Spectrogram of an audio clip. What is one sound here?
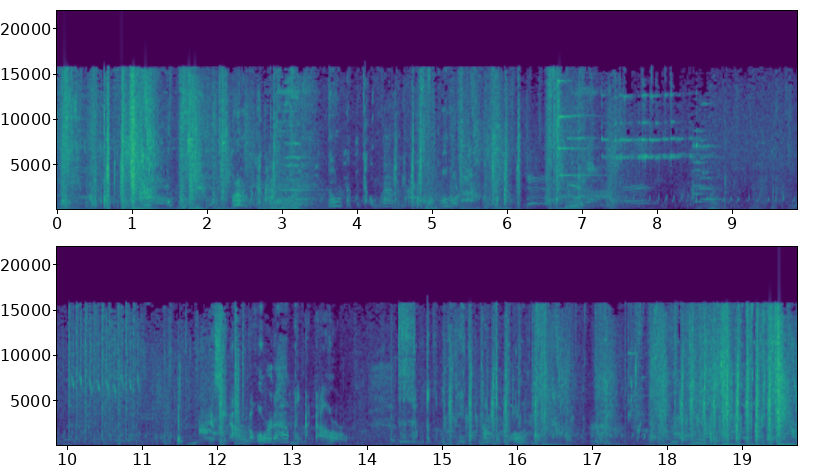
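Punches and blasts thud and crackle in a fight.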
